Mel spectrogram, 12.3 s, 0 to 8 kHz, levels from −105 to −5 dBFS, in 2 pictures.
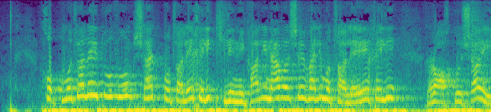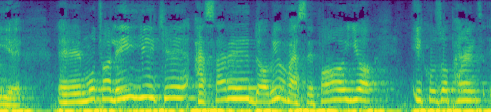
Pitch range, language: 160-240 Hz, Persian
